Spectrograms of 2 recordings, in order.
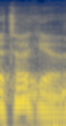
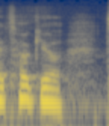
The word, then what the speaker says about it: Tokyo: Oh, yeah, Tokyo. – Tokyo.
